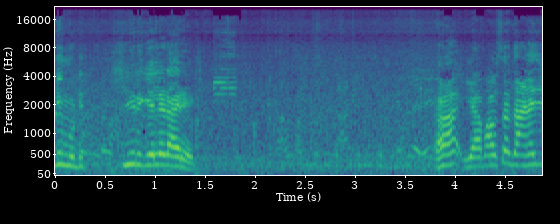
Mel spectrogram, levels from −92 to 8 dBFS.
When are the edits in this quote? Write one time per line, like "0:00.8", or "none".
none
